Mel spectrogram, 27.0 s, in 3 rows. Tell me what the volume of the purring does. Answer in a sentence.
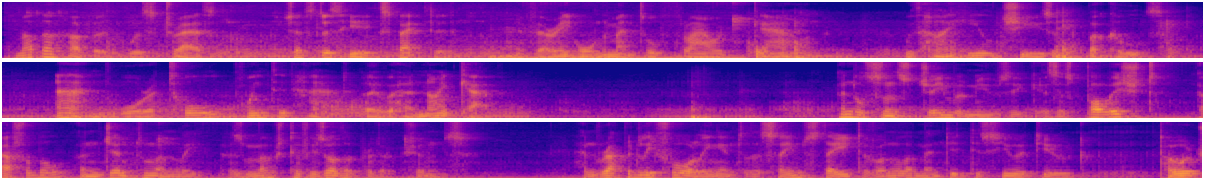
The volume of the purring goes down.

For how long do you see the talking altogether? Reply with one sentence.
You can hear the talking for 24 seconds altogether.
